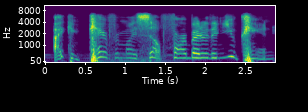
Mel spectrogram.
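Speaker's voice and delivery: high, loud snapping retort; snapping wife. A narrator's reading. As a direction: snap back at him, insulted. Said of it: "she snapped back".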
